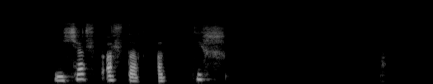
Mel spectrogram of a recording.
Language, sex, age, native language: Icelandic, female, 8, Icelandic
